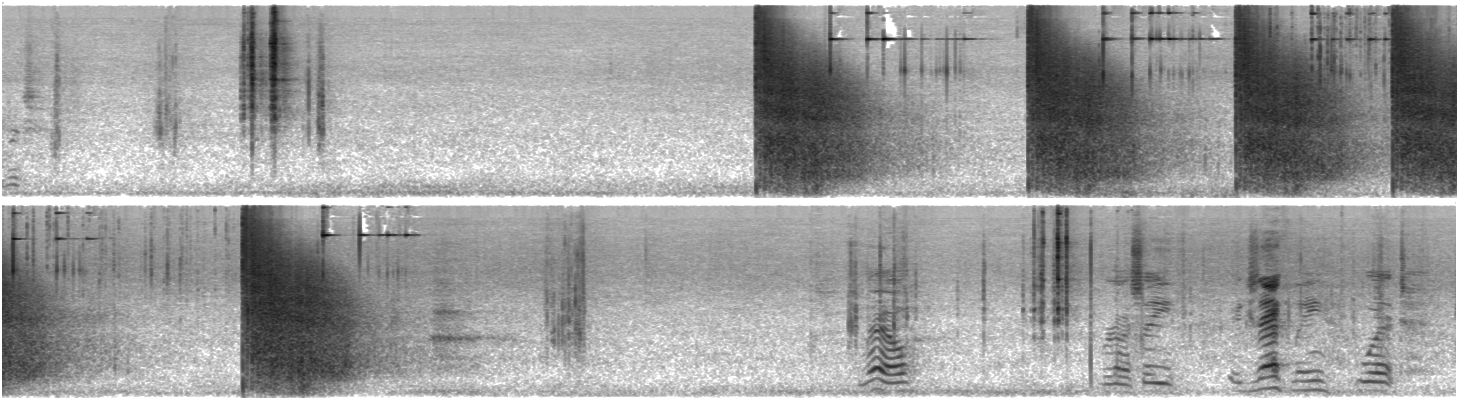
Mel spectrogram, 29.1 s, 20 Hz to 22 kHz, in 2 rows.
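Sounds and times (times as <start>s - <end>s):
pistol shots with echo: 7.6s - 9.4s, 10.3s - 15.8s, 17.0s - 18.8s.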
